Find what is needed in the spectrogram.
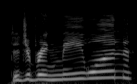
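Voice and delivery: high, loud teasing question; joking boy. A narrator's reading. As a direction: tease her in a kid's voice. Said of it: "Aaron laughed".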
